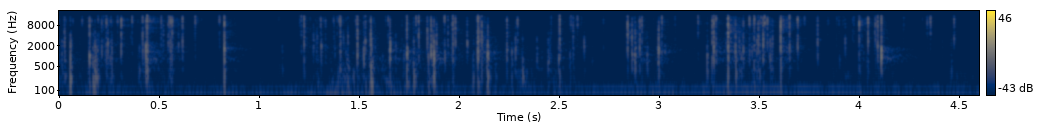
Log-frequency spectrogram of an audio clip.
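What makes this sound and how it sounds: Fingertips squeeze and crinkle a small green metallized plastic/foil biscuit wrapper with a biscuit inside, held in both hands, while a second pack lies still on the table. Bursts of sharp, bright crackling and crunching come in quick clusters, separated by brief near-silent pauses, over a faint steady low hum.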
